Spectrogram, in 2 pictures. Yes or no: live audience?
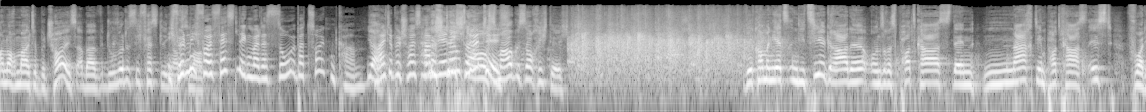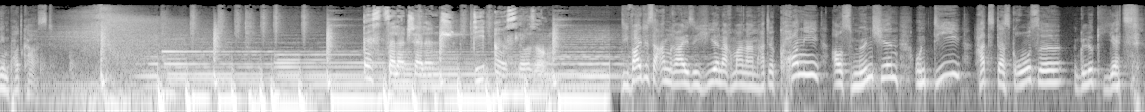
yes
